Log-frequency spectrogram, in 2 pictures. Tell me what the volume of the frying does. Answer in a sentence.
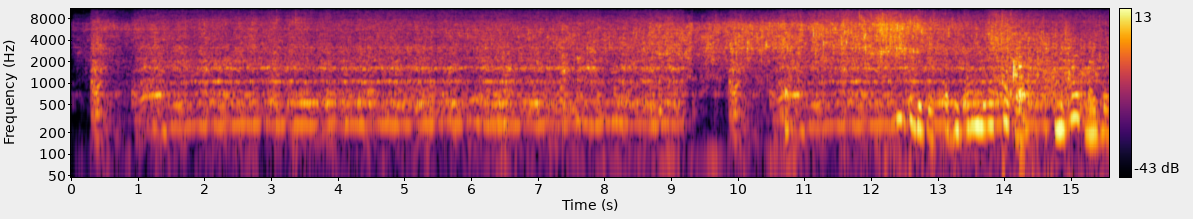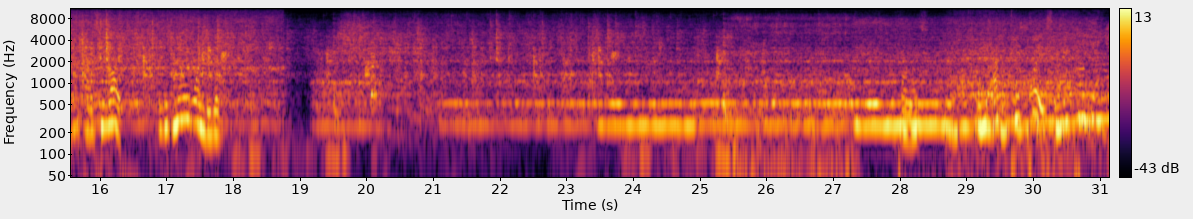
The volume of the frying goes up, then down.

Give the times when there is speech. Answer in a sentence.
The speech can be heard from 12.3 to 17.9 s and from 27.9 to 31.1 s.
